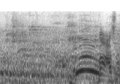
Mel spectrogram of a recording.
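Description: Basketball being dribbled on a hardwood court, over the steady crowd noise of a large sports hall.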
